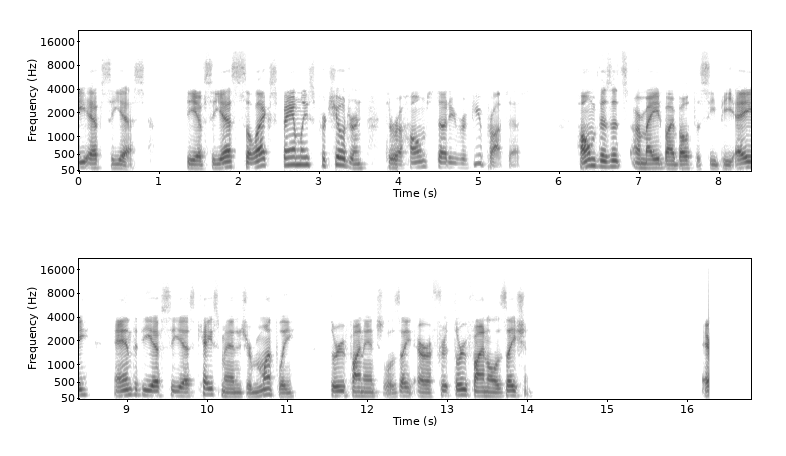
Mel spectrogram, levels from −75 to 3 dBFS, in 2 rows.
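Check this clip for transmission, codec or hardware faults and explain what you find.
Two faults are present. From 3.98 to 5.73 s, right after "families for children through", the speech turns dull and boxy with nothing above 3.8 kHz, drops about 5 dB, and gains a faint noise floor, with no gap at the change. This is likely an input switched to a poorer device. At 16.27 s there is a cut-off end: the final buffers were lost, so the speech stops mid-sound into abrupt digital silence.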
